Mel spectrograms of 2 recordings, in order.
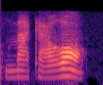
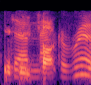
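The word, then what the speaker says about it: macaron: And the French ones are actually called macarons, and it's not macaroon.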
